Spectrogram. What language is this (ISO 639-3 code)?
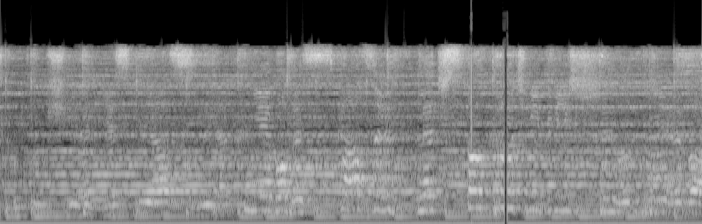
pol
